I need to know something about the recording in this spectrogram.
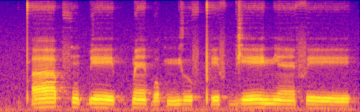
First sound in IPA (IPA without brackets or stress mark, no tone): pʼ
